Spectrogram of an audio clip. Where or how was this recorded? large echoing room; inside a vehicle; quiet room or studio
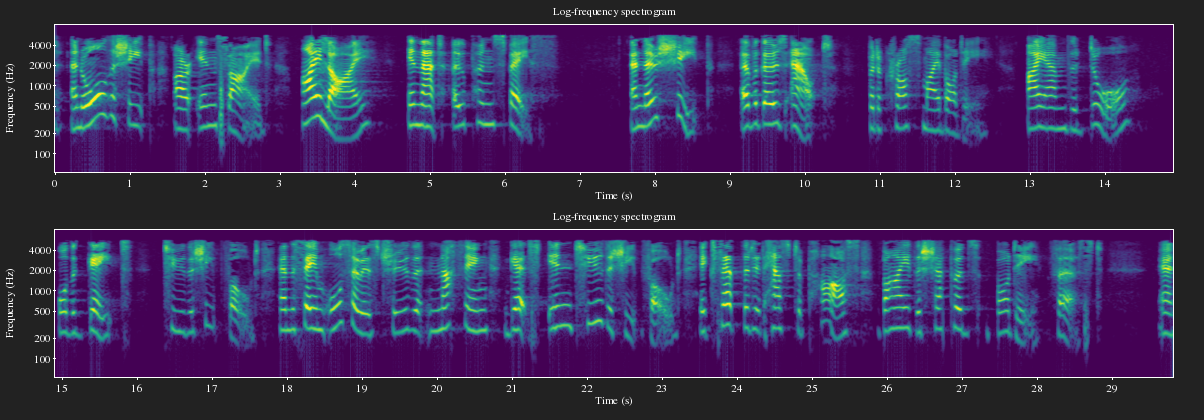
large echoing room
